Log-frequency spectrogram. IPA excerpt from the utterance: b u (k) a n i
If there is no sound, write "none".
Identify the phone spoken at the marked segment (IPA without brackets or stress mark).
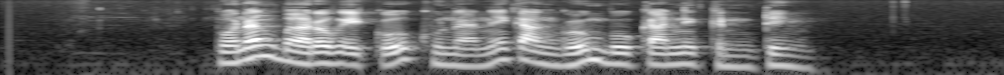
k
